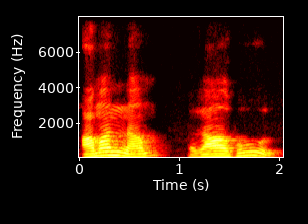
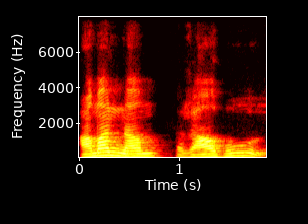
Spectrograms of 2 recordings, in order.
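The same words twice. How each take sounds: The two takes are said the same way.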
